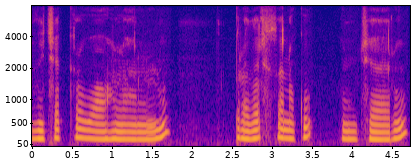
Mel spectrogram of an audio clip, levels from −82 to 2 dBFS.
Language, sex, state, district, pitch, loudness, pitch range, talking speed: Telugu, female, Andhra Pradesh, Krishna, 170 Hz, -20 LUFS, 160-185 Hz, 50 wpm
